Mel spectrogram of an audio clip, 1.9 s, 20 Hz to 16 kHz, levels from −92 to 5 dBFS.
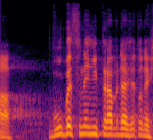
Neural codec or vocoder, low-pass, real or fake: codec, 32 kHz, 1.9 kbps, SNAC; 14.4 kHz; fake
